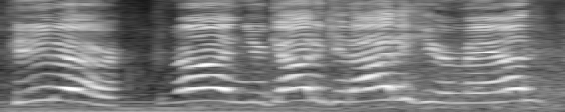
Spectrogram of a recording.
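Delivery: very high, loud put-on scream; hammed-up panicked yell. Player warning Peter to get out, very high mock scream. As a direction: shriek a mock warning at the top of the range.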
